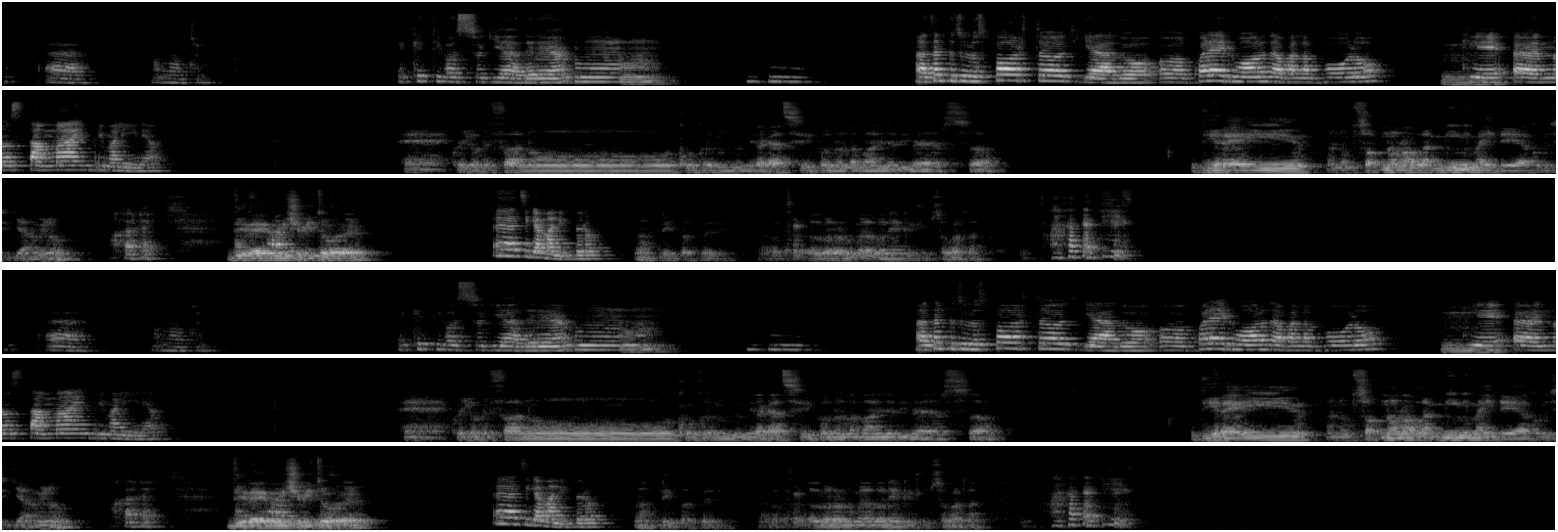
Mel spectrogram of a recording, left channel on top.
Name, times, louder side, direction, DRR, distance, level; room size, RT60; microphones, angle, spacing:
voice 1, 0.4-0.8 1.5-2.0 4.0-6.6 7.4-8.0 9.1-13.8 14.6-17.1 32.2-32.6 33.4-33.5 33.8-34.0 36.0-37.1 39.0-39.1 41.6-42.3, left 4 dB, 60° left, 0.8 m, -28 dB
voice 2, 14.4-15.0 19.5-25.5 27.4-31.8 33.3-34.8 37.4-38.3 38.6-40.8, left 1 dB, 65° right, 2.2 m, -33 dB
4.2 x 2.2 x 4.4 m
head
